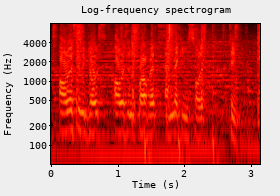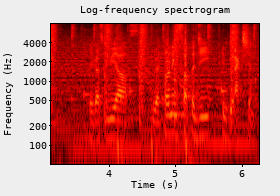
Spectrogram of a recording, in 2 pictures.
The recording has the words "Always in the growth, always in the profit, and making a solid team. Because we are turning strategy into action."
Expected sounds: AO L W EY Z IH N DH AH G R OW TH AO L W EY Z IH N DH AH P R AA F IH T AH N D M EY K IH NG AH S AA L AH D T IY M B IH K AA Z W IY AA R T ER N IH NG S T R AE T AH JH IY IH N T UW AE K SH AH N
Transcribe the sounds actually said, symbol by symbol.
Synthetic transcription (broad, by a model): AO L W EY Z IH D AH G R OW S AO L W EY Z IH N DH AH P R AA F IH T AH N M EY K IH NG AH S AA L AH D T IY M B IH K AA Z W IY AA W T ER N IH NG S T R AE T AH JH IY IH N T UW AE K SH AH N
